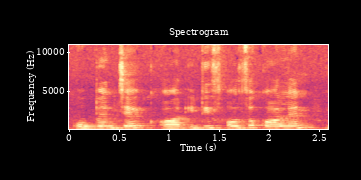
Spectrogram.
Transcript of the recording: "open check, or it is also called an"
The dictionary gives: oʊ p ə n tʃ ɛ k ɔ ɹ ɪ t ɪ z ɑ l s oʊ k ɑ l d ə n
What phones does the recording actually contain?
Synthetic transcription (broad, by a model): oʊ p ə n tʃ ɛ k ɔ ɹ ɪ t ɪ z ɑ l s oʊ k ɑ l ə n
